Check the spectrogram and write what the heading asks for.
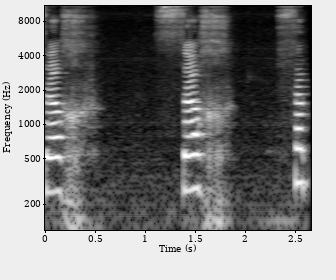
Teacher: سین میں سیٹی والی آواز ہوگی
